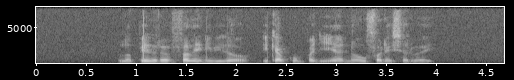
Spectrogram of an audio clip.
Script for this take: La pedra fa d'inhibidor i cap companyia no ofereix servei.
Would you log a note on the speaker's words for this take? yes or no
no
